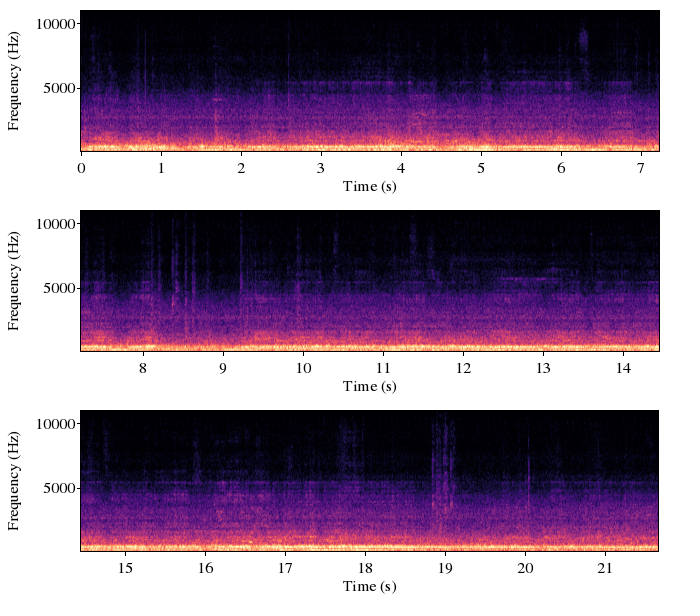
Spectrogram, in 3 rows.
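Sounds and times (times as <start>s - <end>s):
train engine drone on the Karatsu and Nagasaki Main lines: 0.0s - 21.6s.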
